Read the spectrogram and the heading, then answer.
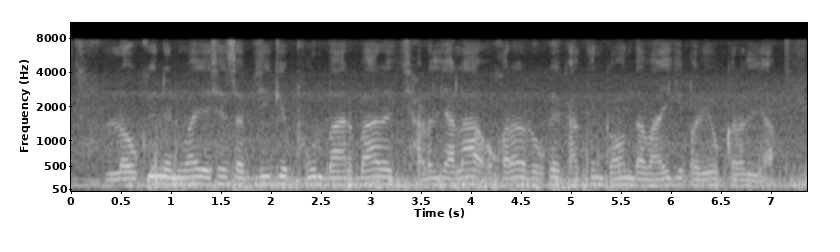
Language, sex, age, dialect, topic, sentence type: Bhojpuri, male, 18-24, Western, agriculture, question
